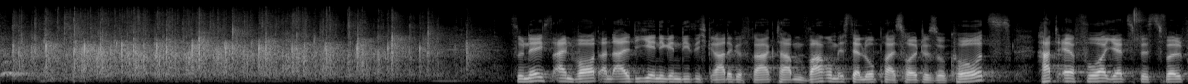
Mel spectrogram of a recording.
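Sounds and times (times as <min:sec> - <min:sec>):
audience applause: 0:00.0 - 0:05.0
speech: 0:05.2 - 0:11.8.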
